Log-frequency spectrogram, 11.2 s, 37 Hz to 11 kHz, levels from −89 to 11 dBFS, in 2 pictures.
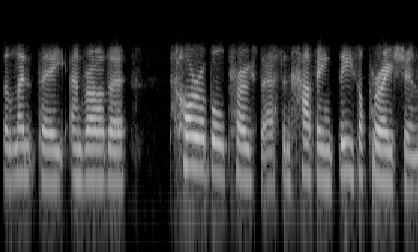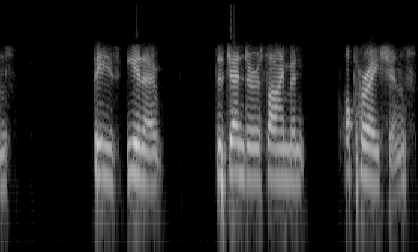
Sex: female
